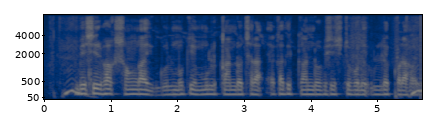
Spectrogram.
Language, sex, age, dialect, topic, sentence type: Bengali, male, 31-35, Northern/Varendri, agriculture, statement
